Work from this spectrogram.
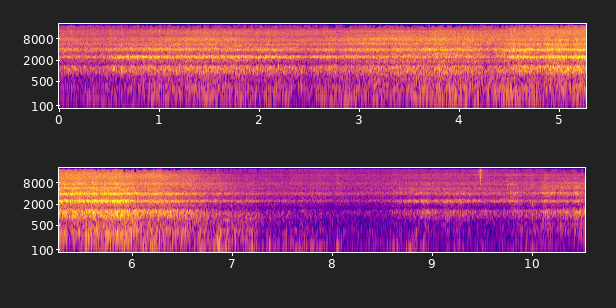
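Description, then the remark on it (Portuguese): Ocean waves wash ashore in a continuous rushing roar, swelling into a louder surge midway and then drawing back into a softer, hissing wash. No voices are heard. “Deixamos a água do mar lavar-nos, libertar-nos deste peso.”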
